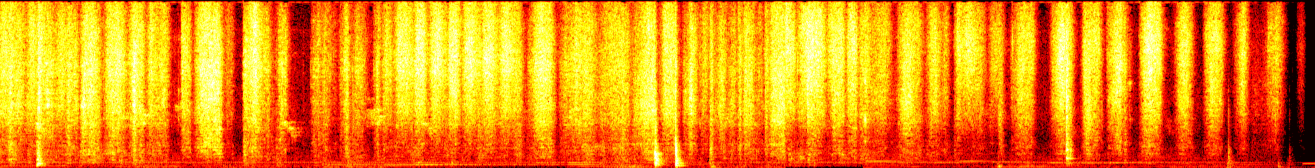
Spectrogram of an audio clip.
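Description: A bristle brush scrubbing a liquid finish into the bare wooden bottom of a drawer in quick, repeated scratchy strokes. Two louder knocks come about halfway through.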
